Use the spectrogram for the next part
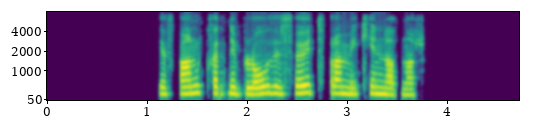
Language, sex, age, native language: Icelandic, female, 40-49, Icelandic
